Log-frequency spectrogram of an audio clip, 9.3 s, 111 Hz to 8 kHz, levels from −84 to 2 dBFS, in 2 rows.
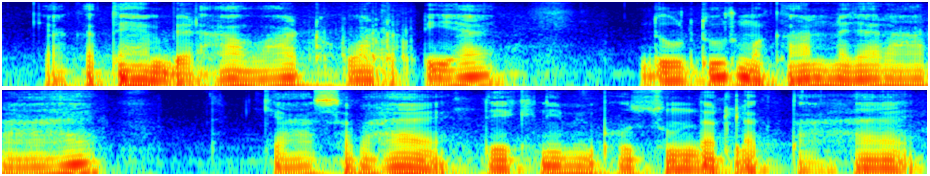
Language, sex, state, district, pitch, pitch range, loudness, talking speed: Maithili, male, Bihar, Supaul, 80 Hz, 75-85 Hz, -19 LUFS, 135 wpm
